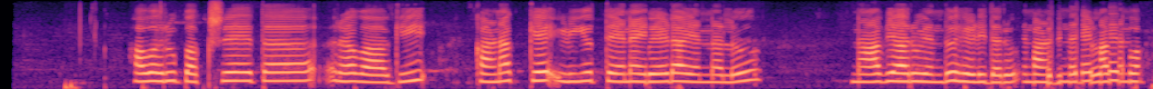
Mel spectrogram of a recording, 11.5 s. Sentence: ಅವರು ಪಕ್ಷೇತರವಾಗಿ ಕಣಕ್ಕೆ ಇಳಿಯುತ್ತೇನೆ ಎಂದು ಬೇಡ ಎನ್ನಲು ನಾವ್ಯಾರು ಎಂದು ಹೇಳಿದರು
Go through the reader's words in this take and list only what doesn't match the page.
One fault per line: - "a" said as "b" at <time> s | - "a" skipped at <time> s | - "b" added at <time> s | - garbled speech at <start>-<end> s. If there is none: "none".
- "ಎಂದು" skipped at 6.4 s
- garbled speech at 10.2-11.4 s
